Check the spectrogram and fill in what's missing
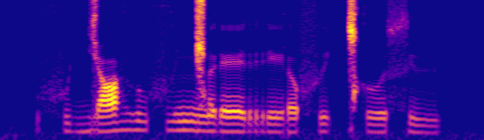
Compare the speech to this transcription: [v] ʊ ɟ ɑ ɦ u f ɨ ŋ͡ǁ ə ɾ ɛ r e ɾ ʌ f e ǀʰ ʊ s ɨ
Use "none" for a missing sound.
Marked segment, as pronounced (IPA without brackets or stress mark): f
